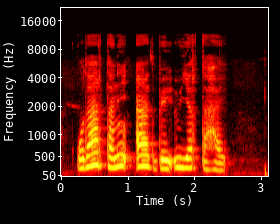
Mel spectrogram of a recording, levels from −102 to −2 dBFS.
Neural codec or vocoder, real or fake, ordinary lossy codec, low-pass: none; real; none; none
